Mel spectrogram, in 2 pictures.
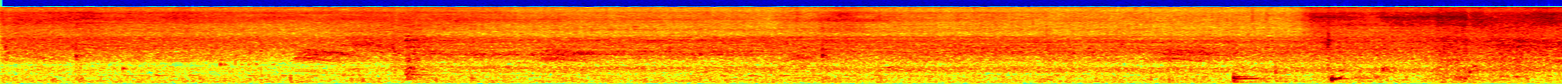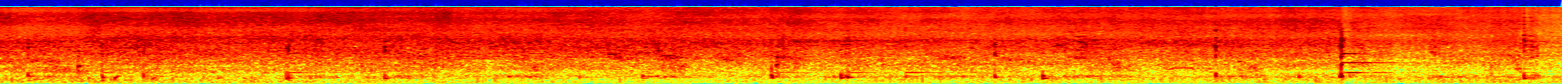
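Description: Chicken frying in a spiced onion-tomato masala in a pan: a steady sizzle with short clicks and scrapes from stirring. About ten seconds in, the sizzle grows louder and brighter.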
